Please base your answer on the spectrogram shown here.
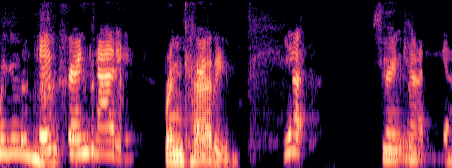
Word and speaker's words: Brancati: We're back with director Sean Cisterna and actress Paula Brancati. Oh my God. How do you say your last name again? Brancati.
